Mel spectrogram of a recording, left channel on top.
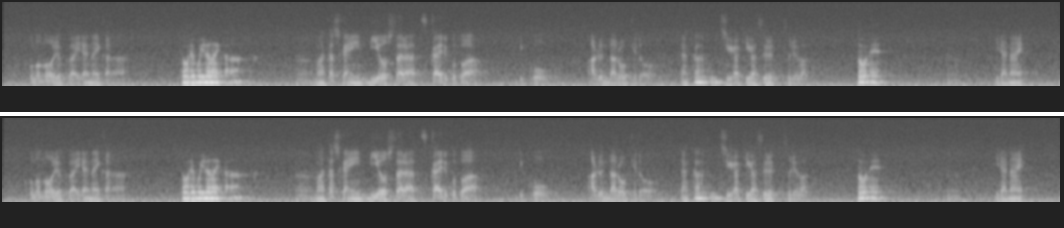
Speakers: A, on the right; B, on the left.
A: この能力はいらないかな。
B: 俺もいらないかな。
A: うん、まあ確かに利用したら使えることは結構あるんだろうけど、なんか違う気がする、
B: うん。
A: それは。
B: そうね。
A: うん、いらない。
